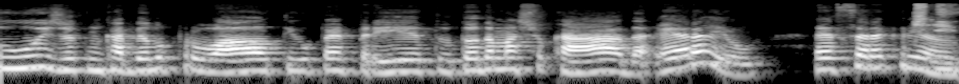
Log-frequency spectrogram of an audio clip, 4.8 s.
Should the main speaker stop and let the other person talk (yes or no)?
yes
